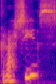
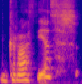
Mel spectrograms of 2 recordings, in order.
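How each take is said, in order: First: The middle consonant is a plain s sound. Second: The middle consonant is a lisped th sound. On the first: It is how it is said in Mexico. "which they say in Mexico" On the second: It is how it is said in Spain. "in Spain, how how they say gracias ... That the th"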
